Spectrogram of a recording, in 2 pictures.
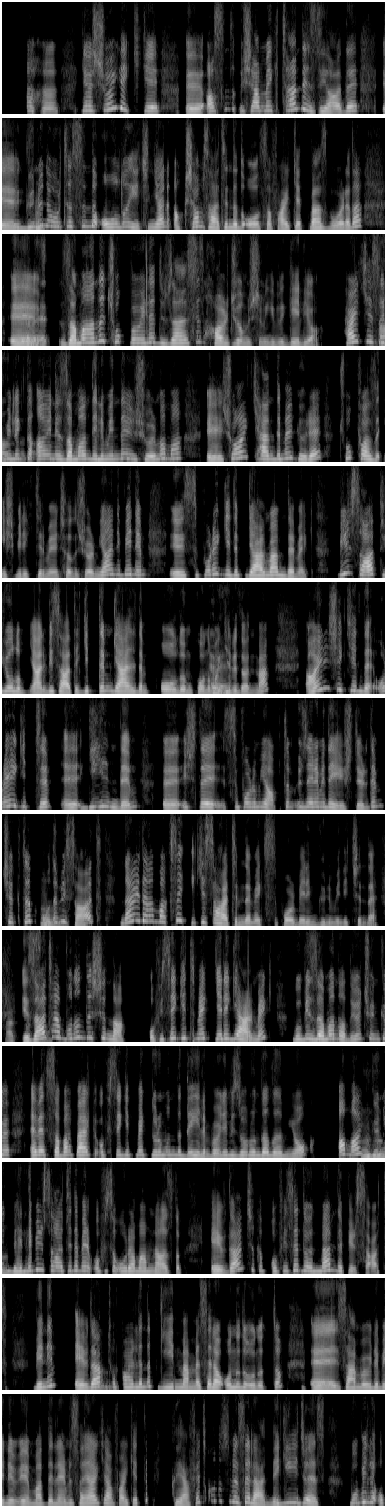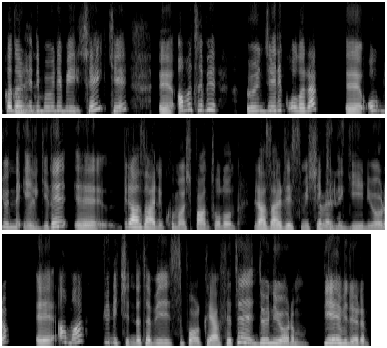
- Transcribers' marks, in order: other background noise
- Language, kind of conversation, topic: Turkish, advice, Günlük karar yorgunluğunu azaltmak için önceliklerimi nasıl belirleyip seçimlerimi basitleştirebilirim?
